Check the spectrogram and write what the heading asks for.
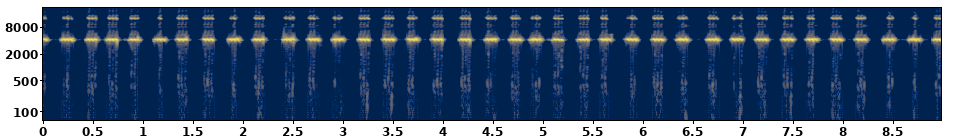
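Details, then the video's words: Cricket chirping, prepared as masteran training audio for songbirds and for therapy. High, even pulses run without a break for the whole stretch, about four chirps each second. The background is quiet. "TERAPI DAN MASTERAN JANGKRIK"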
